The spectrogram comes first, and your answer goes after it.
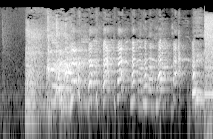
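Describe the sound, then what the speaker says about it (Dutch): A fart let out on command by a person, a string of short, buzzy bursts that stutter and wobble for a few seconds, loud and close, with laughter mixed in around them. "ik kan wel op commando een scheet laten"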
